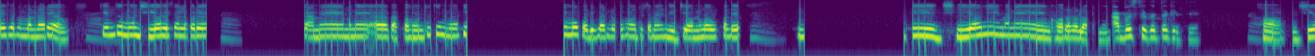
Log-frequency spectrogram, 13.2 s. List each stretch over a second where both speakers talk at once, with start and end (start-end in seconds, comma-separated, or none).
none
